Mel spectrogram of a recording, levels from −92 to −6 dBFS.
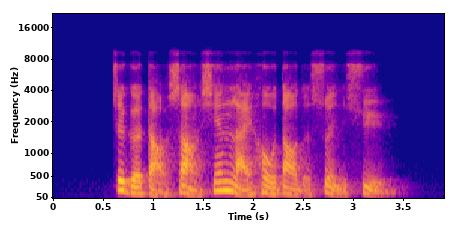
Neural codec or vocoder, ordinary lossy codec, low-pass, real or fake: codec, 16 kHz, 0.4 kbps, LongCat-Audio-Codec; Opus, 24 kbps; 7.2 kHz; fake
